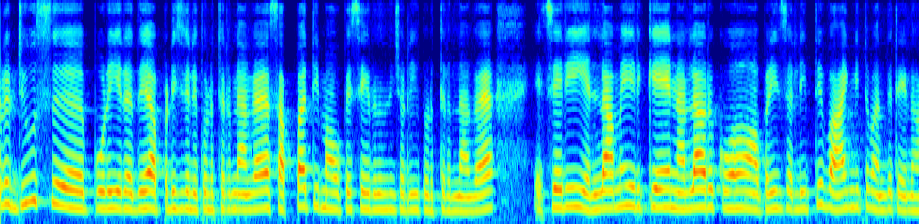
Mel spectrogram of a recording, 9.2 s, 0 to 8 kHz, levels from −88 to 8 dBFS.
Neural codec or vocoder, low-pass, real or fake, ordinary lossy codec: codec, 16 kHz, 0.9 kbps, LongCat-Audio-Codec; none; fake; none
